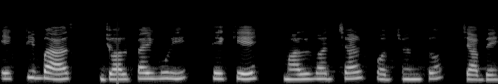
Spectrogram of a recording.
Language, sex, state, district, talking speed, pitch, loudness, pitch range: Bengali, female, West Bengal, Jalpaiguri, 85 wpm, 255 Hz, -24 LUFS, 240-270 Hz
